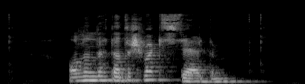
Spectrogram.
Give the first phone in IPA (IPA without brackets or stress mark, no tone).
o̞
